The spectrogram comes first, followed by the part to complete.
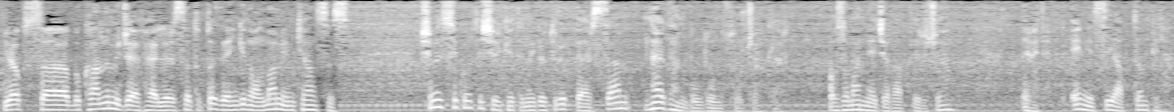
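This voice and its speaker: A man's voice: fairly low pitch, close to an everyday voice. A man acting a nervous, scheming insurance clerk in a radio drama, hesitant and muttering. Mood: scheming, anxious. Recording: muffled, noisy radio drama recording.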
